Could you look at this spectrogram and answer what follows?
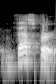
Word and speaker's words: VSEPR: okay Vesper even though it's spelled VSEPR it's pronounced Vesper and now we're going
